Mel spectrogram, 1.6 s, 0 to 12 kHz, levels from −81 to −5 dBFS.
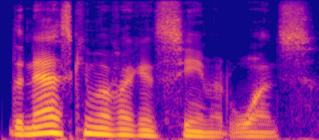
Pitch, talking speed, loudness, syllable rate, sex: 125 Hz, 375 wpm, -19 LUFS, 6.7 syllables/s, male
